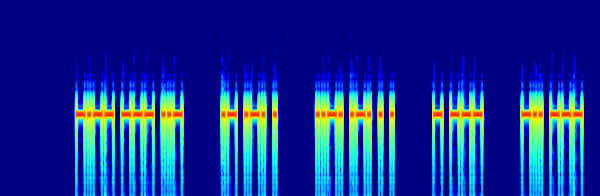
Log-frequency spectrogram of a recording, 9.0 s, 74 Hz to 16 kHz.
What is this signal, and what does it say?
Morse code, heard as a keyed tone, about 28 wpm, 700 Hz. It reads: YOU ARE FREE TO DO
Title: 2x Word-Spacing - Sentences from Top 500 Words - 28wpm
